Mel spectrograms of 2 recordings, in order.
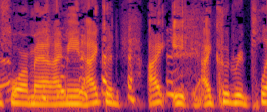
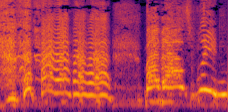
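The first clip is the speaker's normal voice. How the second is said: much higher and slow, laughing through the words; laughing in wonder; much slower than usual. Acted. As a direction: laugh it out in joyful disbelief. George overjoyed he is alive.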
